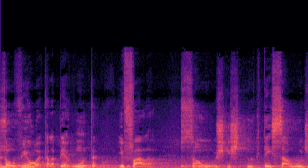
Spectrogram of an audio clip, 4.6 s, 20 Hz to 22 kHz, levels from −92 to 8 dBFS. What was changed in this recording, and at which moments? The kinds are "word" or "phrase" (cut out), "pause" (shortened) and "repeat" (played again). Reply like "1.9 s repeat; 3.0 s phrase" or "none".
2.7 s word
